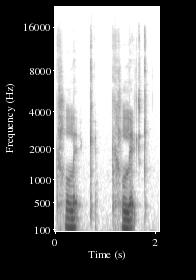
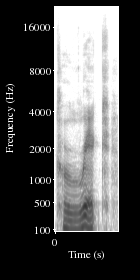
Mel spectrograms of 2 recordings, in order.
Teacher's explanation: It should not sound like crick, but click. You can hear that flicking of the tongue on the top of the mouth there. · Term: L sound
